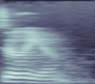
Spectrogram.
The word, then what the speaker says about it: psyllium: gluten-free important to diabetes and yes maybe I pronounced it wrong death duck but that's it it's psyllium psyllium husk some people take psyllium husk for um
